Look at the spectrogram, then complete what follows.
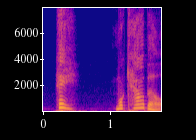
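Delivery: very high, star-style celebrity voice. Doing impressions for the others, the speaker tries a Mark Wahlberg impression. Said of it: "in a Mark Wahlberg voice".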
